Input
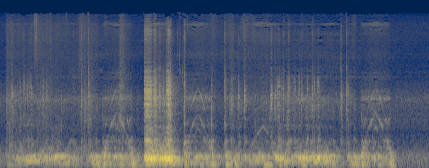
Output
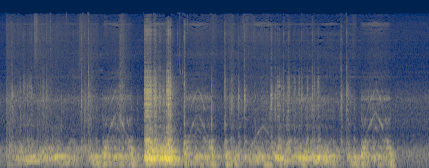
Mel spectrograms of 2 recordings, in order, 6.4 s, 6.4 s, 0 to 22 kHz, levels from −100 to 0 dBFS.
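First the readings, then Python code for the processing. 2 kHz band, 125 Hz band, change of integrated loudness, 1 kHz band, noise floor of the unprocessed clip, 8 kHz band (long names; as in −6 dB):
0.0 dB, +2.0 dB, +2.5 dB, +1.0 dB, −51 dBFS, 0.0 dB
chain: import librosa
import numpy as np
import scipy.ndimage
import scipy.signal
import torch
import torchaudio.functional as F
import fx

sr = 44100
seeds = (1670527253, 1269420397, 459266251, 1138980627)

y = fx.peak_eq(x, sr, hz=330.0, db=12.5, octaves=0.92)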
